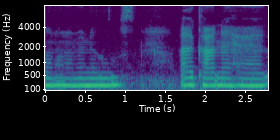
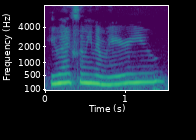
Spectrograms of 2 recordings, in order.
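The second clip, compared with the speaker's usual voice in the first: higher, louder stunned question; shocked disbelief; 5 semitones higher, 6 dB louder, faster than usual. Retold or imitated. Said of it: "standing in shock".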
